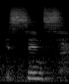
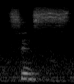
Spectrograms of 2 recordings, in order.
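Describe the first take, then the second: No difference in how they are said.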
